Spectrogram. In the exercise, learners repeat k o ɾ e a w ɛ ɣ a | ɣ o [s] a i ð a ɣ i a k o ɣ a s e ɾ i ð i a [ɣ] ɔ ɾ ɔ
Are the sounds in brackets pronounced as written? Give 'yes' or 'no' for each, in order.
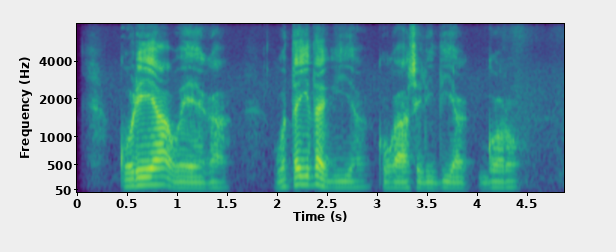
no, yes

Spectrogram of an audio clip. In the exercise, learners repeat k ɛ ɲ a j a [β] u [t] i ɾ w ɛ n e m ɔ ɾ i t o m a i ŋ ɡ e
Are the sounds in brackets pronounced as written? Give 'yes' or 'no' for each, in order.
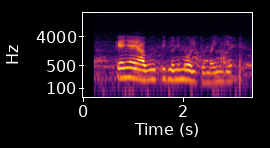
yes, yes

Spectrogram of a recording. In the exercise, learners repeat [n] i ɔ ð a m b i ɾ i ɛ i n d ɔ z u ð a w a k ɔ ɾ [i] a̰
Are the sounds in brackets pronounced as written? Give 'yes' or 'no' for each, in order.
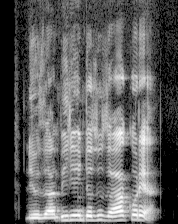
yes, no

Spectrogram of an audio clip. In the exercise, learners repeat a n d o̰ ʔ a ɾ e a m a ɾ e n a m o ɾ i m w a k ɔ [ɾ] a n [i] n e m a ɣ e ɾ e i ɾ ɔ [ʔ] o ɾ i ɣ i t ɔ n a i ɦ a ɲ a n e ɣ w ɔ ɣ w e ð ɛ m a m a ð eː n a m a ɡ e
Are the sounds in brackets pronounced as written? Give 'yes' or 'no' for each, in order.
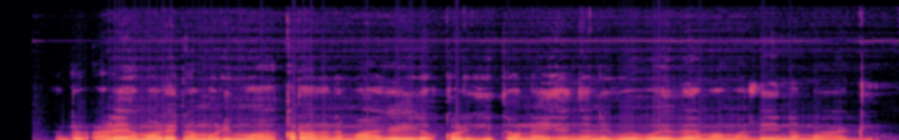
yes, no, no

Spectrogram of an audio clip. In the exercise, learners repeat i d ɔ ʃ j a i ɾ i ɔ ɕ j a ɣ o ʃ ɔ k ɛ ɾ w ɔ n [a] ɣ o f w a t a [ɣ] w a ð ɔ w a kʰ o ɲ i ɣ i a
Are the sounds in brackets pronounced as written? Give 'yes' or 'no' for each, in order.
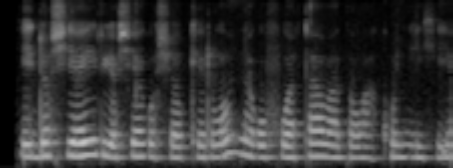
yes, no

